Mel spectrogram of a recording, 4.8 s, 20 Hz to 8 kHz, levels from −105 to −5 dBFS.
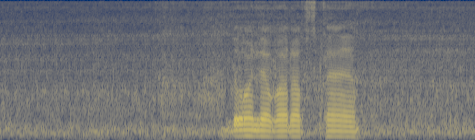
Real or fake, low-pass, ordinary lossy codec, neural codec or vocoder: fake; none; none; codec, 16 kHz, 16 kbps, FunCodec, trained on LibriTTS, 50 frames a second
